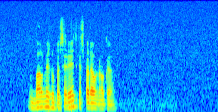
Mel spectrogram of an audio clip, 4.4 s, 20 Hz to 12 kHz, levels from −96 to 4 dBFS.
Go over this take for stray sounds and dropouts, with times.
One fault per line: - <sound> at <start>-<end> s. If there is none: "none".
none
